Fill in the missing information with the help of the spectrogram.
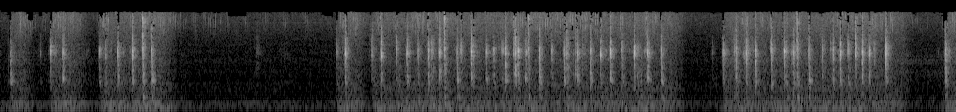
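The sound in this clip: Computer keyboard typing comes in three bursts of rapid, clacking keystrokes separated by short pauses, quiet and with no talking.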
